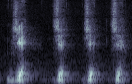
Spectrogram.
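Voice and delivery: ジェ said softly as the start of Japan; light repeated ジェ, as in Japan; je sound. Shown as a demonstration. Teacher drilling the first sound, softly repeated. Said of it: "ジャパンと一緒です".

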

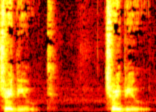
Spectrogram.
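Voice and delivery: トリビュート in English, falling to a light final t; English pronunciation. Shown as a demonstration. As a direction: say トリビュート with fused "tr" and long "yoo". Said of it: "私の後について発音しましょう".

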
